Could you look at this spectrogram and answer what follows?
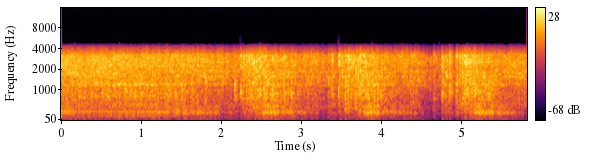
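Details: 1989 Jeep Comanche 2.5L: uneven, surging run, note dipping and catching every second or two as if fuel-starved; bad fuel pump suspected as the cause.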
